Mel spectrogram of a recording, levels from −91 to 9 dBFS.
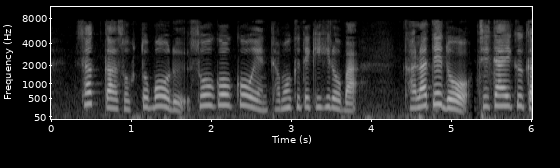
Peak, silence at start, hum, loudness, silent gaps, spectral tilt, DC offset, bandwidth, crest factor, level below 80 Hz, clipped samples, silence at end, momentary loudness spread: -14 dBFS; 0.35 s; none; -33 LUFS; none; -1.5 dB/octave; under 0.1%; 7.6 kHz; 18 dB; -62 dBFS; under 0.1%; 0 s; 10 LU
